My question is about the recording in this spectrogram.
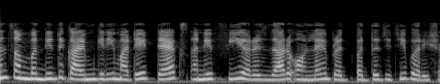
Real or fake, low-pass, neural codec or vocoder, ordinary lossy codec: real; 7.2 kHz; none; none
